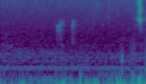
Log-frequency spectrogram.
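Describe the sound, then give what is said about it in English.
A couple of soft, wet slurping sounds, a quick sip of Diet Dr Pepper over a low steady hum, with no one talking. “Let me get another sip here.”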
